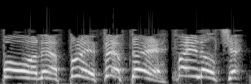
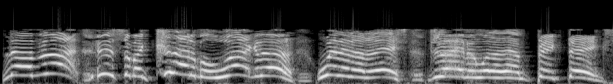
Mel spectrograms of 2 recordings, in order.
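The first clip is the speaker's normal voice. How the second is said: excited Scottish cheer; 5 semitones higher than usual. Acted. Race host cheering the winner in a Scottish accent. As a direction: whoop it up with a Scottish lilt.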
